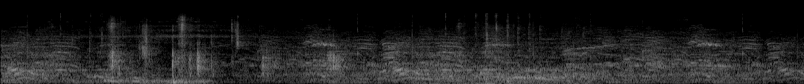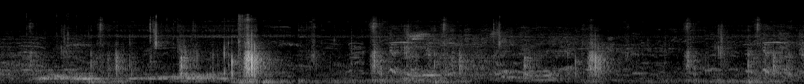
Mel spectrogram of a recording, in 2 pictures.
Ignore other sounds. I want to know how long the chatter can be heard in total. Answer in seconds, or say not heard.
16 s.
